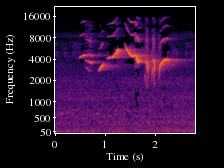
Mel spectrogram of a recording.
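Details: Oriental magpie-robin singing a rich, varied phrase of bright whistles, slurred notes and quick trills, high-pitched and full of rising and falling swoops.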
